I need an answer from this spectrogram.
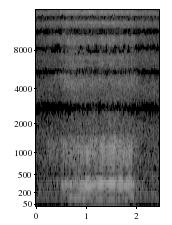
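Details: A pet Rottweiler snores loudly, one long rough rasping breath in a low muffled drone.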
